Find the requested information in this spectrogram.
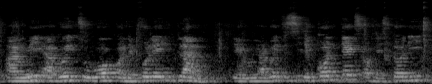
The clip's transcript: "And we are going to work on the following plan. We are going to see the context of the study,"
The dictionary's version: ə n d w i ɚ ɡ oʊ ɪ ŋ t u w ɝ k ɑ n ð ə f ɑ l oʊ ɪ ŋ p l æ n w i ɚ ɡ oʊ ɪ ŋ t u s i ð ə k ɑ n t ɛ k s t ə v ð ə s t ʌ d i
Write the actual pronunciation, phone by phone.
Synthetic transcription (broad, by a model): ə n w i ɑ ɡ oʊ ɪ ŋ t u w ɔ k ɑ n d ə p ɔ l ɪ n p l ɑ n w i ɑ ɡ oʊ ɪ ŋ t u s i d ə k ɑ n t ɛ k s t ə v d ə s t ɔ d i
